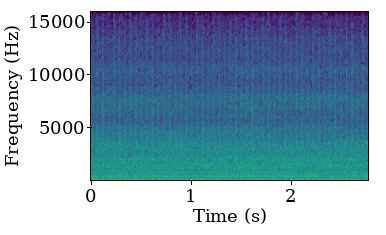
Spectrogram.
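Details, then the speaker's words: 4.0 with its usual tick, after engine lockup, not yet at operating temperature, no check engine light: lumpy uneven idle with shaking drone and visible vibration, tick worse than normal; owner suspects a dead cylinder. "i don't like that noise this car has always had a little tick it's got the 4.0 tick but maybe it's just me that sounds a little uh worse than it normally is [Music] i mean i'm sure you guys can see we got a nice vibration going on"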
